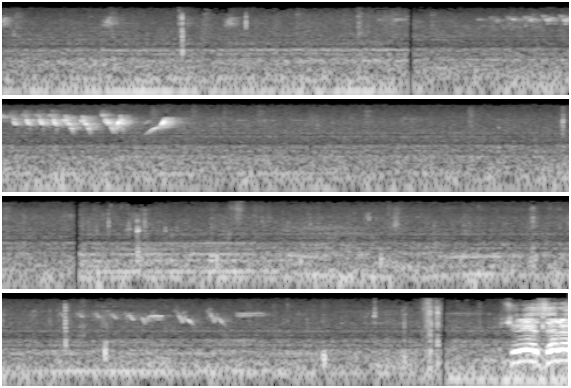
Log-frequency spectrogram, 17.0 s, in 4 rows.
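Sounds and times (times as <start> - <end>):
songbird singing fast trill: 2.8 - 6.6, 13.2 - 14.8
faint bird chirps: 2.8 - 7.5.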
